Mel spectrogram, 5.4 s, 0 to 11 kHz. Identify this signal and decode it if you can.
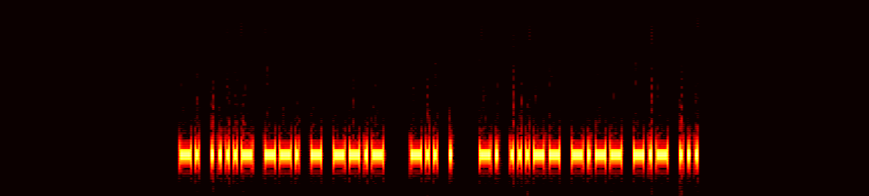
Morse code, heard as a keyed tone, about 52 wpm, 700 Hz. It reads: N4GTQ DE N3YKS
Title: USA Callsign DE Callsign - 5 Characters - 50wpm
